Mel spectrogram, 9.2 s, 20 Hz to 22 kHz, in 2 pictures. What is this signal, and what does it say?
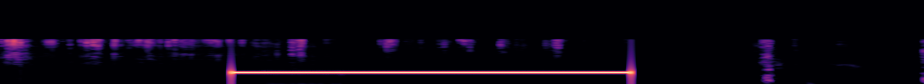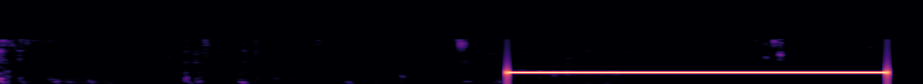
Ringback tone (North America), 440 + 480 Hz.
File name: CENTRAL TERRESTRE / out cris.f. - .47948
